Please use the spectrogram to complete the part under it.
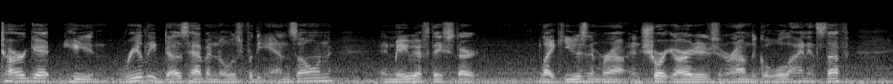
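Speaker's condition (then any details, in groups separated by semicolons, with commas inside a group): No condition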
